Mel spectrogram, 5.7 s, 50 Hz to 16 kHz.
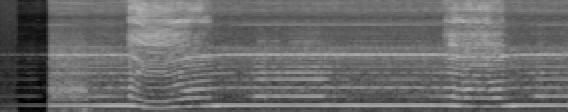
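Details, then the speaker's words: Drill Doctor 350X sharpening a coated drill bit: steady motor hum whose pitch sags with a gritty rasp each time the bit contacts the wheel while the chuck is pushed in and turned; sharpening working normally. "Make sure to lightly push the chuck straight into the unit. The chuck will rock as you make your turns, this is on purpose. And listen for that grinding sound as you work."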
